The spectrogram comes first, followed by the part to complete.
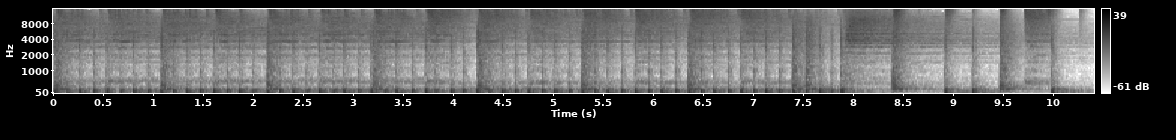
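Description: Drum kit played with a fast, even double bass drum run under snare hits and a hi-hat kept open by a Gibraltar Double Drop Clutch, so the hi-hat rings with a washy sizzle while both feet are on the bass pedals. About eight seconds in, the bass drum run stops and a few separate heavy hits follow.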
